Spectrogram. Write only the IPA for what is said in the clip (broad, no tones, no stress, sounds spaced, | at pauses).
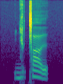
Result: ɟ ʏ ǀ a e̯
